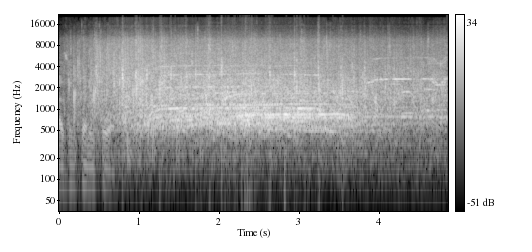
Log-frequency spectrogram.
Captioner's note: audience cheering and clapping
